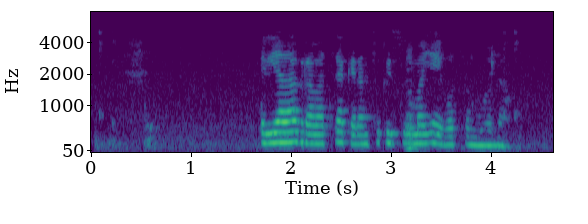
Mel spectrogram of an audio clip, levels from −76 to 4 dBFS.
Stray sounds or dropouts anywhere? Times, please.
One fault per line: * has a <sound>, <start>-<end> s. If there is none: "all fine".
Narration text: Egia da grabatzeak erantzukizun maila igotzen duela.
all fine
